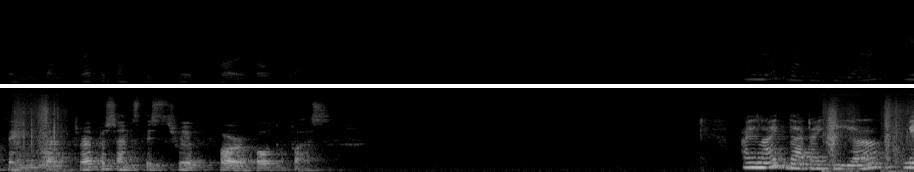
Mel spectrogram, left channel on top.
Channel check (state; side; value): quieter; left; 35.9 dB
